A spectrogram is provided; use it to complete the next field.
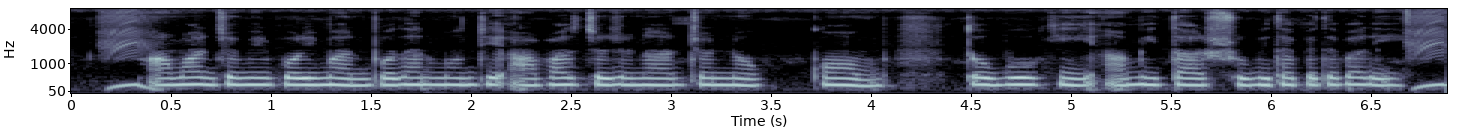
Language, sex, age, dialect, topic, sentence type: Bengali, female, 25-30, Standard Colloquial, banking, question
